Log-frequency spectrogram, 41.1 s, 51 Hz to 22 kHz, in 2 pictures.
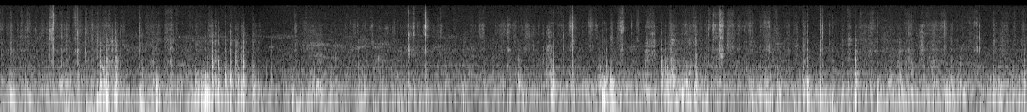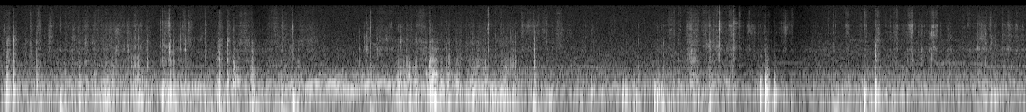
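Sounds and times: paper rustling: 0:00.0 - 0:26.9, 0:33.2 - 0:36.5, 0:37.2 - 0:41.0.

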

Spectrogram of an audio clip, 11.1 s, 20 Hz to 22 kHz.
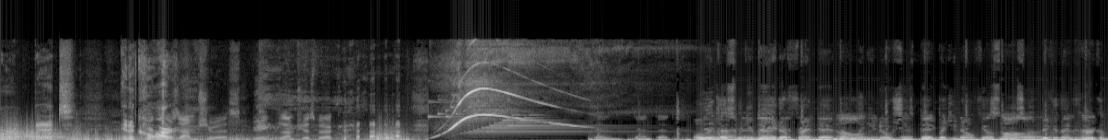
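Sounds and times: whistle-like sweeping tone: 0:04.3 - 0:07.0.

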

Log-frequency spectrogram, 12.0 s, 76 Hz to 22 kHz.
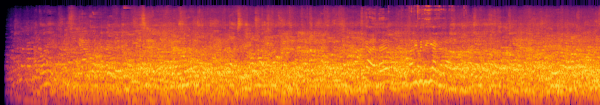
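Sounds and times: crowd chatter: 0:00.1 - 0:12.0.

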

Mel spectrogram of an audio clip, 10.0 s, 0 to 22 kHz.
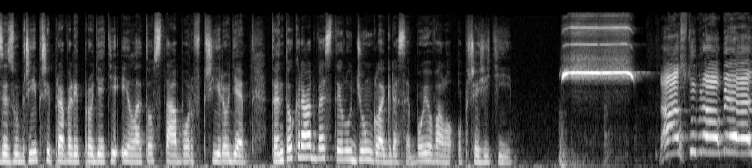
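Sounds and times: whistle blown: 0:07.4 - 0:08.8
man shouting: 0:08.8 - 0:10.0.

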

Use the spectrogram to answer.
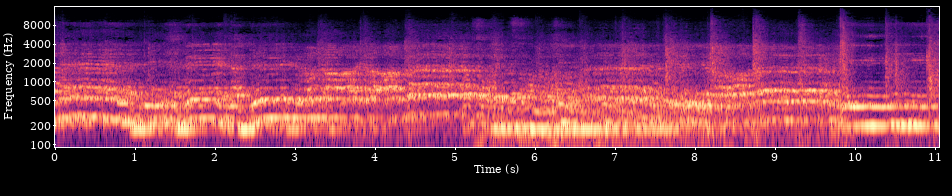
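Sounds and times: men chanting in unison: 0:00.0 - 0:11.0
hands slapping bare chests: 0:03.2 - 0:11.0.

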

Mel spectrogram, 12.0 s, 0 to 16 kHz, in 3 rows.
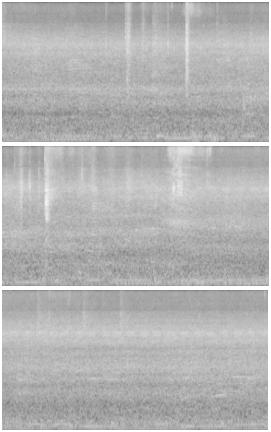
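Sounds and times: buses idling: 0:00.0 - 0:12.0.

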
